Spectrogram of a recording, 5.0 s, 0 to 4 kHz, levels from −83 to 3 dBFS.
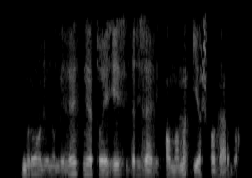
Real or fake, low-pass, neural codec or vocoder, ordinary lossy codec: fake; 3.6 kHz; codec, 16 kHz, 0.9 kbps, LongCat-Audio-Codec; AAC, 16 kbps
